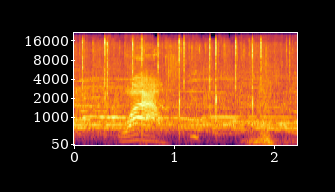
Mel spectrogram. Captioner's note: applause and cheering; whoosh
